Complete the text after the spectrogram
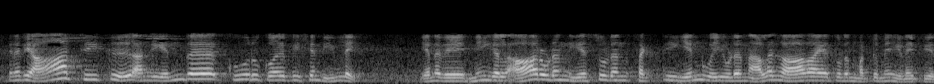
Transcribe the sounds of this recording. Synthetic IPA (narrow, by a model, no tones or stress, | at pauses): ɛnːɐʋeːaːʈːikːɯɐnd̪ɐɛnd̪ɐkuːɾɯkoːɐp̬ːɪʂɐnɪlːɐɪ | ɛnɐʋeːniːŋɡɐɭaːɾɯɽɐnɛsɯɽɐnsɐk̚t̪iɛnʋɔjːɯɽɐnɐlɐɣɯaːðaːjɐt̪ːɯɽɐnmɐʈːɯmeːɪɳɐɪpːɪjɐðɯ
